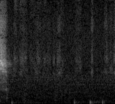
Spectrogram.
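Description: Dry-erase marker writing on a whiteboard: a few faint, short strokes and ticks of the felt tip on the board, spread over two seconds.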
